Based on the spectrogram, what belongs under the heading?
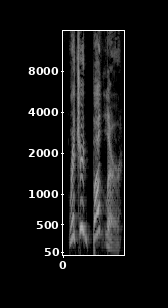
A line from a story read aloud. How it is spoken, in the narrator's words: cried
